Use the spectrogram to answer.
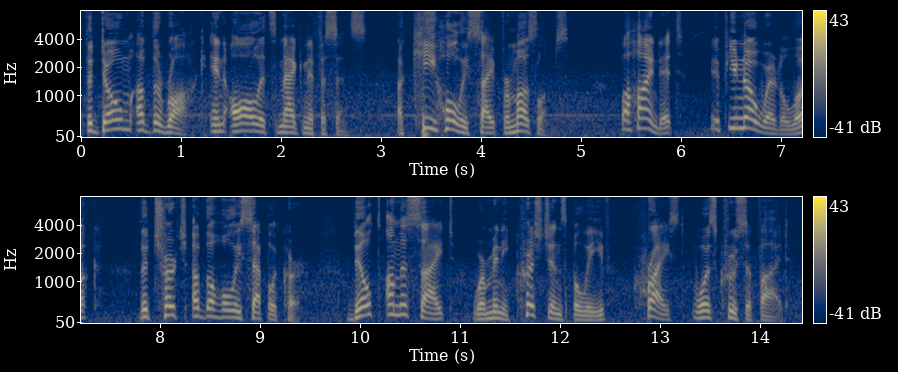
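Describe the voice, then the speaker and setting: A man delivering a field news report as a foreign correspondent, speaking outdoors in measured, formal tones. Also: a little high, very animated, fairly bright tone. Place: outdoors on a city street.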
